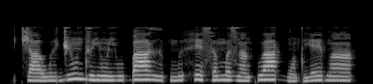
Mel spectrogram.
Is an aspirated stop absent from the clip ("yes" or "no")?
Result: yes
